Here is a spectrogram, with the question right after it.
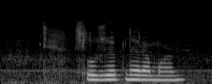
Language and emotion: Russian, neutral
